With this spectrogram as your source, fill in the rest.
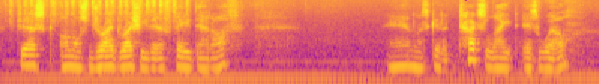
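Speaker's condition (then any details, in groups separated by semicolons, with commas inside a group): No condition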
